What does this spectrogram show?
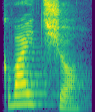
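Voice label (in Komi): "квайтсё", Komi, female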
